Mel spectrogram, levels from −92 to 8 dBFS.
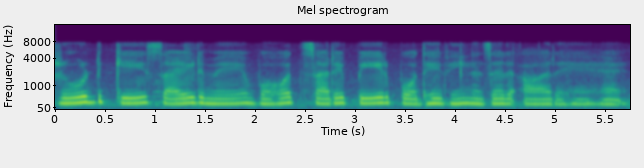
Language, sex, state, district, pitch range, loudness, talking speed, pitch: Hindi, female, Assam, Kamrup Metropolitan, 170-190 Hz, -16 LUFS, 135 wpm, 180 Hz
